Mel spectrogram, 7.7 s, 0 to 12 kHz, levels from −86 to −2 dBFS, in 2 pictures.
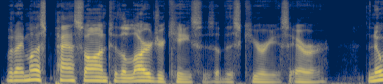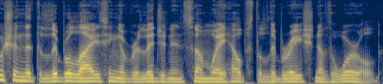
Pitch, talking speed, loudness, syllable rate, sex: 125 Hz, 225 wpm, -19 LUFS, 6.0 syllables/s, male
